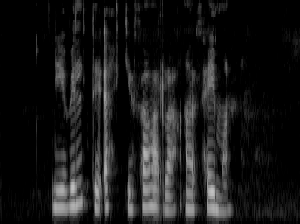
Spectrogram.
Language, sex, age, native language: Icelandic, female, 40-49, Icelandic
